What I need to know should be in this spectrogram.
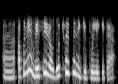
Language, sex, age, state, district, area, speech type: Assamese, female, 18-30, Assam, Charaideo, rural, conversation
